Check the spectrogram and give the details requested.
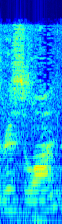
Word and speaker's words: Rizwan: Uh, so my name is Rizwan.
